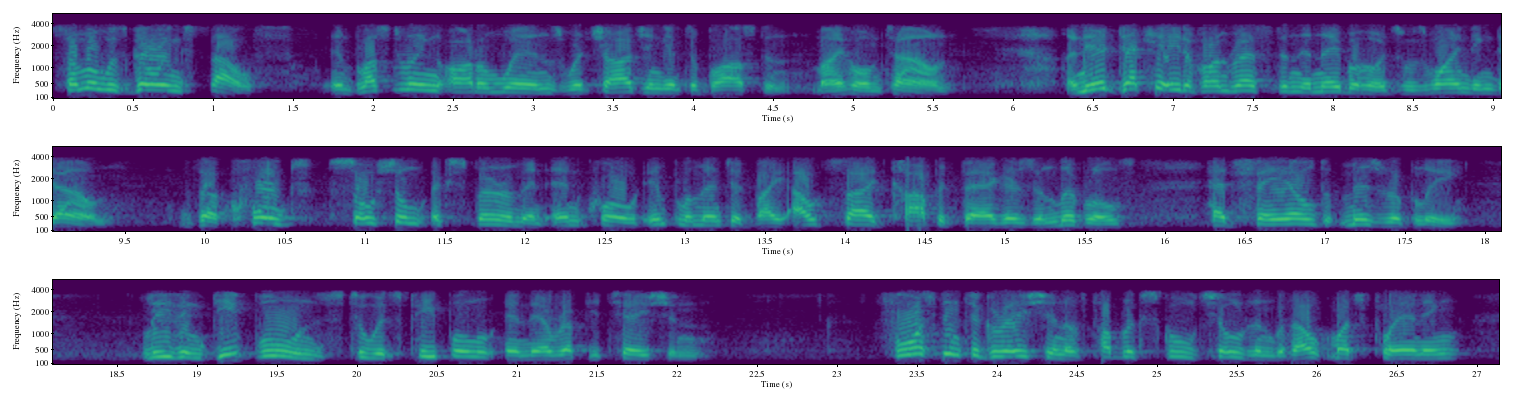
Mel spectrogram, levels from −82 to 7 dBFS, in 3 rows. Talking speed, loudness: 130 wpm, -28 LUFS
